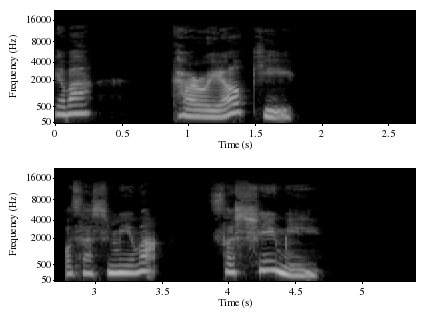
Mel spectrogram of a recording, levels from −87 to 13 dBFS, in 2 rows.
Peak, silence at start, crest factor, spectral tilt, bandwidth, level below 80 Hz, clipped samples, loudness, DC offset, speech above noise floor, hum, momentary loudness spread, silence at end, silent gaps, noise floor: -12 dBFS; 0 s; 18 dB; -4.5 dB/octave; 14 kHz; -78 dBFS; under 0.1%; -29 LUFS; under 0.1%; over 62 dB; none; 14 LU; 0.75 s; none; under -90 dBFS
